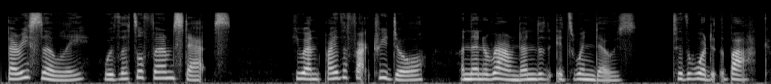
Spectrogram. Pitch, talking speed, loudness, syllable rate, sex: 240 Hz, 185 wpm, -19 LUFS, 5.2 syllables/s, female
